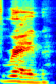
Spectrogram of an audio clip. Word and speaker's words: Rabe: Is it Rae or Rabby? It it's Rae. Yeah. Okay. Yeah, it's phonetically correct. So, yes, it it it is. It depends where you come from. When we go over to Europe, they say Rab and Okay.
